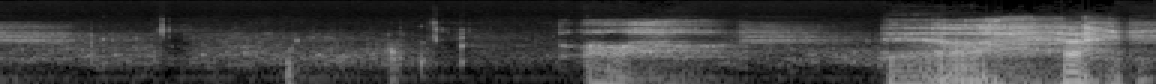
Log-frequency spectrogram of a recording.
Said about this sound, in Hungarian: Amen kőbe is, de jól esett ez a kis itóka.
